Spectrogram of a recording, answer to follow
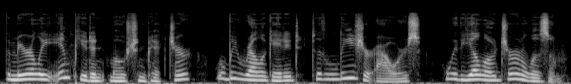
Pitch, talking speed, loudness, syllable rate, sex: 205 Hz, 155 wpm, -18 LUFS, 5.9 syllables/s, female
